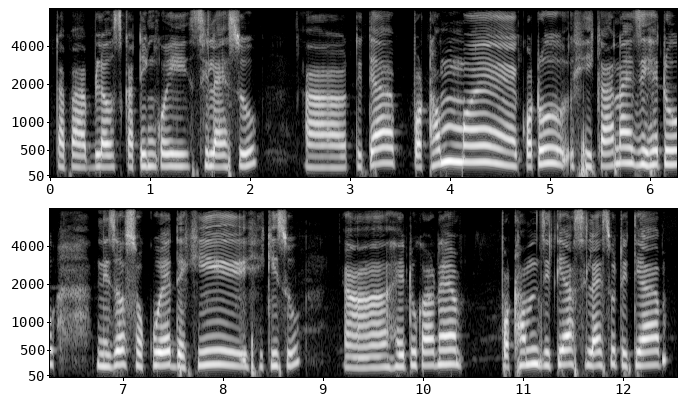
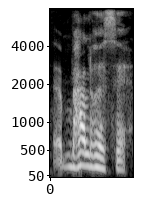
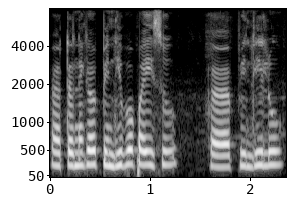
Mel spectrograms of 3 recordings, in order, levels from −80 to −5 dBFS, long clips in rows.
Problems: background sounds at intervals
